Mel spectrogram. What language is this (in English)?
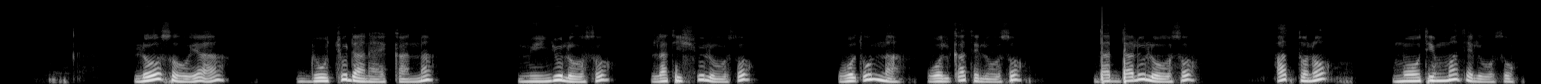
Sidamo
